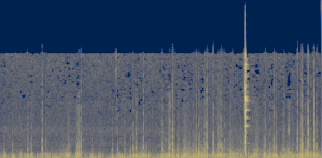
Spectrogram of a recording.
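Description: Wind buffeting the microphone throughout, with a single sharp, ringing click about three seconds in: a golf driver striking a teed ball.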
